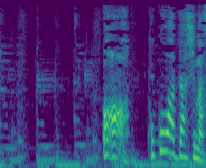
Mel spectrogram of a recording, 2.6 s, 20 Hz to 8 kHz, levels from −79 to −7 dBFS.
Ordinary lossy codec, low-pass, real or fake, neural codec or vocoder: MP3, 32 kbps; 7.2 kHz; real; none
